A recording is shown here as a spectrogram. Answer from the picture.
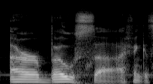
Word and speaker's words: Urbosa: Urbosa, I think is how you pronounce it.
